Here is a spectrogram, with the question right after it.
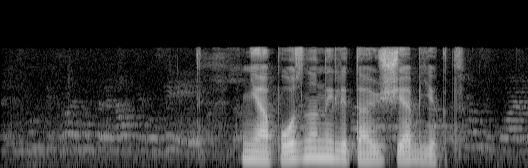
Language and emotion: Russian, neutral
